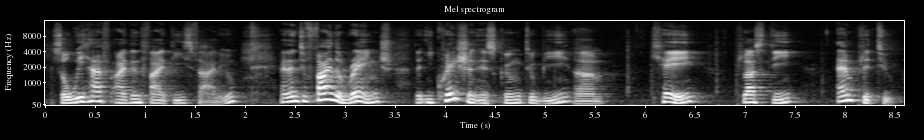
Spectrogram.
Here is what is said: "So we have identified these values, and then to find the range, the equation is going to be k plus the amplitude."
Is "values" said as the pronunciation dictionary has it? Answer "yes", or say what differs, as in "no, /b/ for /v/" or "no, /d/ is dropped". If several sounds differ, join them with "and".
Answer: no, /z/ is dropped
